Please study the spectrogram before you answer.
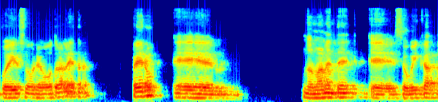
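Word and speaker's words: père: e aang grab r e m así como per Sería padre per P E acc grave r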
